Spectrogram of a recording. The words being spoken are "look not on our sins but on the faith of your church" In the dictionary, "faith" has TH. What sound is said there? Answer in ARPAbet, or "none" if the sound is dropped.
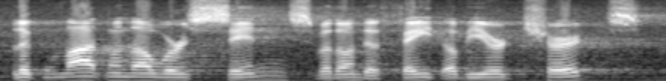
T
